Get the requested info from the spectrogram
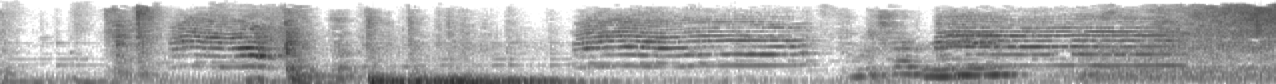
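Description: Cat meowing several times, with a long drawn-out meow about three seconds in. A low thump comes shortly before the long meow.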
